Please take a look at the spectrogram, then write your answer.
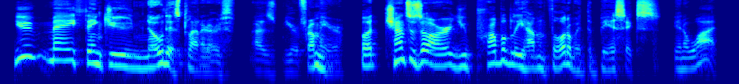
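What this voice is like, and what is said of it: Belfast Northern Irish accent. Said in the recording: “the accent is from Belfast”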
